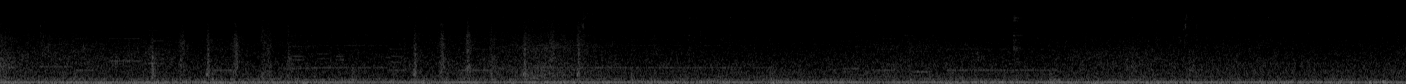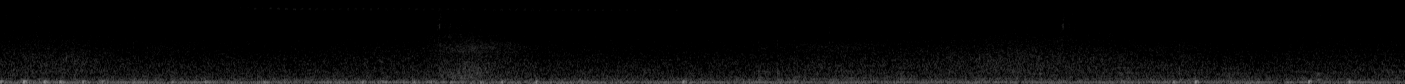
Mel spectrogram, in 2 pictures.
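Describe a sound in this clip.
A young woman talks calmly and close to a microphone.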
